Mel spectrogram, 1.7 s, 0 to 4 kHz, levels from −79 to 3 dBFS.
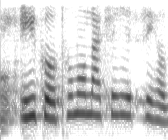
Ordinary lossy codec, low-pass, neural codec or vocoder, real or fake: AAC, 32 kbps; 3.6 kHz; codec, 16 kHz in and 24 kHz out, 0.9 kbps, LongCat-Audio-Codec, four codebook decoder; fake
